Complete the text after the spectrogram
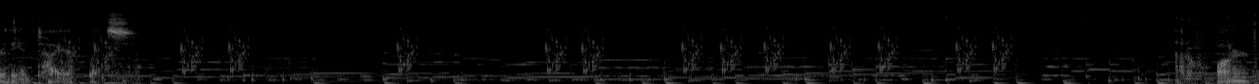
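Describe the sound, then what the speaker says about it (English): A watering can pours over crops in the Core Keeper video game, a series of short splashy drips and liquid bursts repeating in an irregular rhythm, fairly close and clear, with a voice speaking over it. "And we will water the entire place."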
